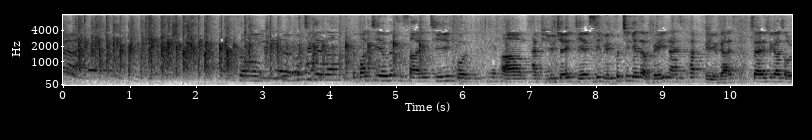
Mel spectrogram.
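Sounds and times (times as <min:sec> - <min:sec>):
audience applause at a university Bhakti Yoga Society cooking demo: 0:00.0 - 0:05.6
speech: 0:02.6 - 0:10.9.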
